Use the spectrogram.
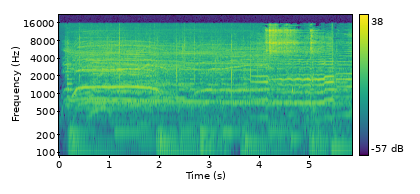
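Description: An audience at a Roast Battle cheers and whoops steadily for several seconds as comedian Victor Tran is introduced, the crowd noise mixed with loud, bass-heavy music pulsing underneath.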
